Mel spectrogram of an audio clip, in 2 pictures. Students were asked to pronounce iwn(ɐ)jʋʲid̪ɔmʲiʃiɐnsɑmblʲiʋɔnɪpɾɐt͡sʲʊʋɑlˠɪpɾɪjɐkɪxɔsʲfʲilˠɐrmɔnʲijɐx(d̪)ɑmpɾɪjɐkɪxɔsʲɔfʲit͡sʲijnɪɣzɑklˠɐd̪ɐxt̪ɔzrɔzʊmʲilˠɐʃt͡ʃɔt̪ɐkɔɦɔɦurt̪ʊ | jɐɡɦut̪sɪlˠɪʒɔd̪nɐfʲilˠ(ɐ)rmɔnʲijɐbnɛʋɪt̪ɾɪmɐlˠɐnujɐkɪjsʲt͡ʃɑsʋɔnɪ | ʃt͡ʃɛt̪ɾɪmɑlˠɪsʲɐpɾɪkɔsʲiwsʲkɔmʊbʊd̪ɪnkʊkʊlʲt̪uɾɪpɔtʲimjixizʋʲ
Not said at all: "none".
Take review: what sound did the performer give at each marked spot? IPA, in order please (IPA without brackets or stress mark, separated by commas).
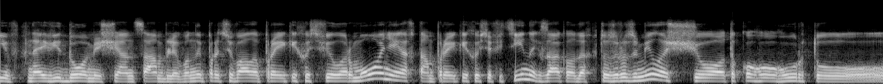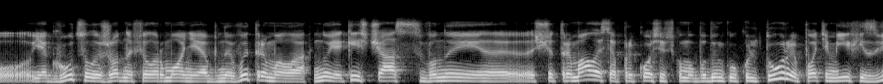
ɐ, t̪, ɐ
